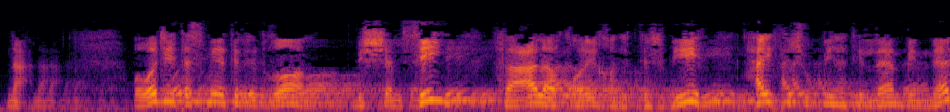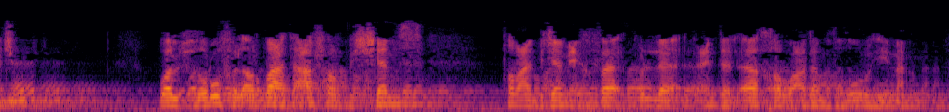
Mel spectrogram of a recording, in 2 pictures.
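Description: A man with an Egyptian accent teaching a lesson on reciting rules, asking rhetorical questions and chanting lines of verse slowly. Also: mid-range voice, lively intonation, crowd noise. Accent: Egyptian Arabic. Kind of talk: Egyptian colloquial lesson on tajweed. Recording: echoey, long reverb, dull lo-fi sound.

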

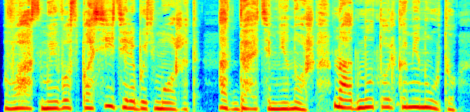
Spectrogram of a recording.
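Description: Woman doing a scheming captive noblewoman, theatrical and pleading, darkish low voice, dry studio sound. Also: fairly even intonation, moderate pace, mellow, husky, no room sound, natural voice. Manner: theatrical, imploring. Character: cunning, desperate young noblewoman captive. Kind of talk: audiobook reading.

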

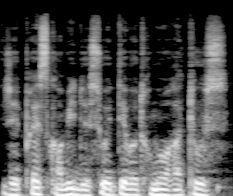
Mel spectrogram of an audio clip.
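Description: A man reading the part of a gloomy, somber young heir in an audiobook, speaking gravely. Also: on the low side, level tone, brisk, dark tone.

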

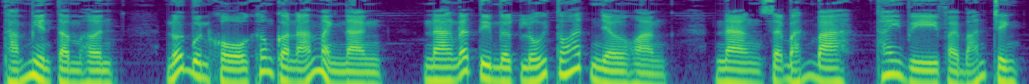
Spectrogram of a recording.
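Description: A man narrating an audiobook in a slow, mournful storytelling manner. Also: medium pitch, sing-song, warm tone, no room sound, clean studio sound. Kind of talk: scripted narration.

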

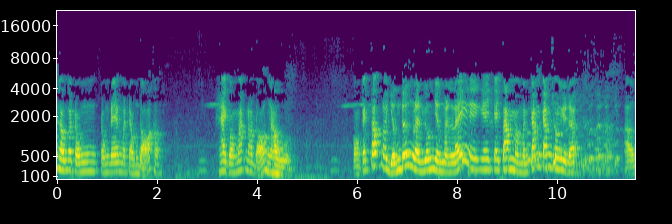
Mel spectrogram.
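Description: A man with a Southern Vietnamese accent, a Buddhist monk telling a story in a dharma talk, chatty and full of fillers, on a dull lo-fi recording. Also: high voice. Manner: chatty, meandering, frequent fillers.

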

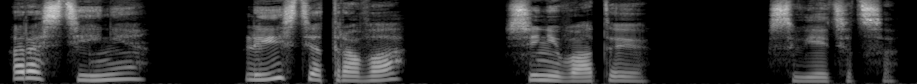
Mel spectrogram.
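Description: Woman narrating a story softly and closely. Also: mid-range voice, expressive, measured pace, no echo, clean studio sound. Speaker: audiobook narrator. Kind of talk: first-person audiobook narration.

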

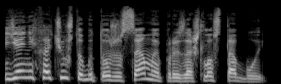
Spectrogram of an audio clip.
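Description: A woman's voice: mid-range voice, big pitch swings, brisk, a bit bright, no echo, studio quality. A woman voicing a guarded man with a secret, coaxing and defensive by turns, in an audiobook.

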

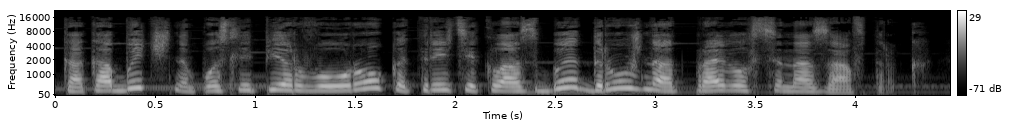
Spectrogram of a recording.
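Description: A woman reading a children's story aloud in an expressive audiobook style, raising and brightening her voice for the characters' lines. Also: fairly high pitch, fairly quick, faint music behind. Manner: gives each character a slightly raised, lively voice. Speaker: audiobook narrator.

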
